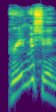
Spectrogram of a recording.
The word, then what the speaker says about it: Green Machine: Green Machine, yeah.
